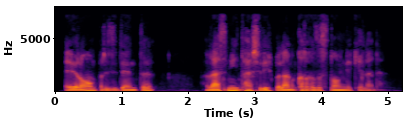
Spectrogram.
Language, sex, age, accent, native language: Uzbek, male, 18-24, Andijon, Uzbek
